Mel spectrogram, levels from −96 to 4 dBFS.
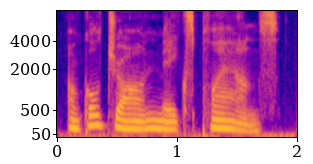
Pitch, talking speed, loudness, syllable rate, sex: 140 Hz, 120 wpm, -15 LUFS, 3.5 syllables/s, female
